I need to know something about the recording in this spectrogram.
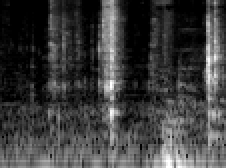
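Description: Cardboard box of an eyeshadow palette being pried and worked open by hand, with rustling, a sharp click about a second in and a dull bump near the end.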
